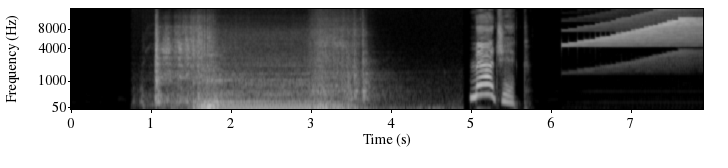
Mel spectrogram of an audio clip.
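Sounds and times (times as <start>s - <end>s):
car engine cranking, failing to start: 0.8s - 4.1s
speech: 5.2s - 5.8s.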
